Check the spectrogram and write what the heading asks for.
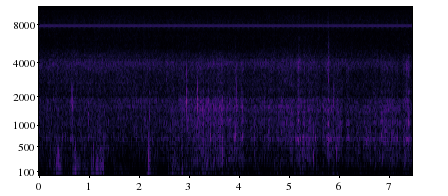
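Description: Snowboard sliding over groomed snow: a faint scraping hiss with scattered light ticks and soft knocks, over a steady high-pitched whine.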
